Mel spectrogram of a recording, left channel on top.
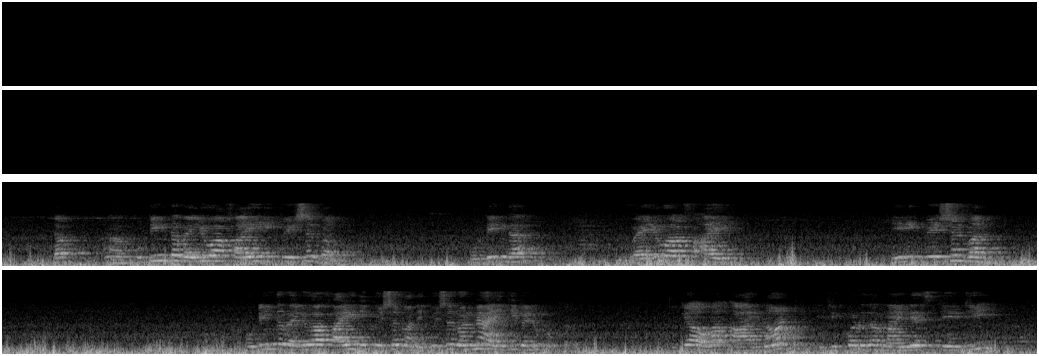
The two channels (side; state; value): left; silent; 58 dB below the other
